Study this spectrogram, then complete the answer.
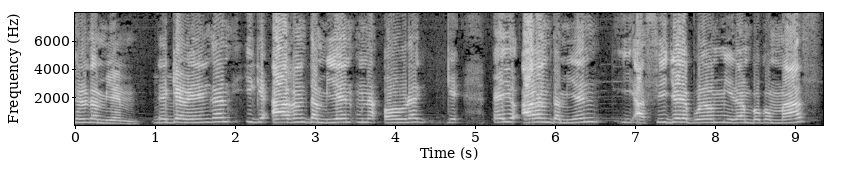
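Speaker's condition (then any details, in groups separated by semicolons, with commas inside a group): Down syndrome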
